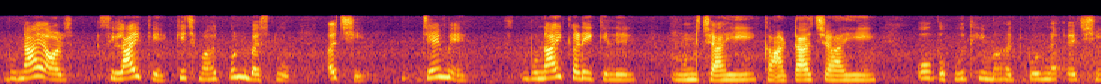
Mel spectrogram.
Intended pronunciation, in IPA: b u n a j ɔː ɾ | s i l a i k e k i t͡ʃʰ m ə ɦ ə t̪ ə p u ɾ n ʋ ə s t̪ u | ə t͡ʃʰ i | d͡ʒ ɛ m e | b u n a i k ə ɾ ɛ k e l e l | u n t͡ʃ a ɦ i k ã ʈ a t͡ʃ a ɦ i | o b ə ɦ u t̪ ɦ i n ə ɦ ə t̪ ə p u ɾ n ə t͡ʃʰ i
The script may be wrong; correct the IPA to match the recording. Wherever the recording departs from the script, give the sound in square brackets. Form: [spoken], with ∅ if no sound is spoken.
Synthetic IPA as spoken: b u n a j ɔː ɾ | s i l a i k e k i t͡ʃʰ m ə ɦ ə t̪ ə p u ɾ n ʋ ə s t̪ u | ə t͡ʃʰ i | d͡ʒ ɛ m e | b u n a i k ə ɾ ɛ k e l e l | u n t͡ʃ a ɦ i k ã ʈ a t͡ʃ a ɦ i | o b ə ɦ u t̪ ɦ i [m] ə ɦ ə t̪ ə p u ɾ n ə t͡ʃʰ i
